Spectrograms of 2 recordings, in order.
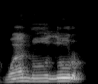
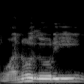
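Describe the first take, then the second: First: The word ends on a silent, heavy r sound. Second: The word ends with a vowel after the r. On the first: The reading stops on this word. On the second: The reading continues without stopping.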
